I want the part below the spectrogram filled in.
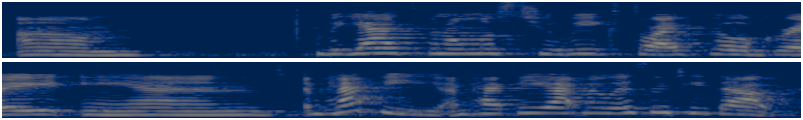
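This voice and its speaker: Female vlogger, casual and candid. Bright, forward voice sitting slightly high, chatty delivery to viewers. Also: normal speed. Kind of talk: casual chat to viewers, personal update.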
